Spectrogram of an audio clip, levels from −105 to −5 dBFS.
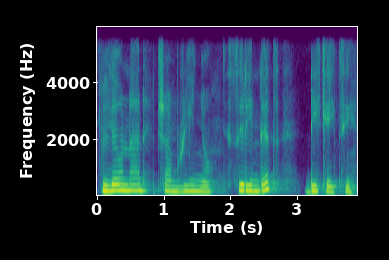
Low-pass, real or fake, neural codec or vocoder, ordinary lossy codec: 5.4 kHz; real; none; none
